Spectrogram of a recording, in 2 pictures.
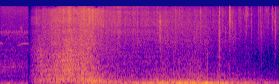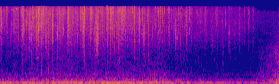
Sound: fire kindling

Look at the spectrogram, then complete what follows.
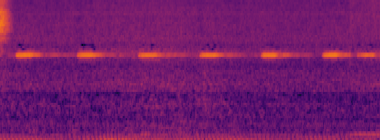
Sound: forklift beeping

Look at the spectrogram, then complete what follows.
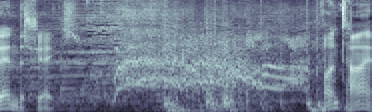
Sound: screaming

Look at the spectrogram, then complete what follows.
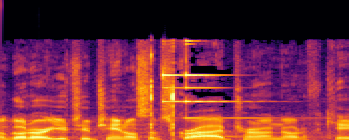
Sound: bell ringing

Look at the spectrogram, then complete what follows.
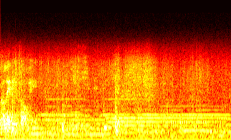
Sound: whispering

